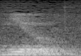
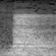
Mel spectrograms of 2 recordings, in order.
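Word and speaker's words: Mouw: All right, at the end of this video, Richard Mew, I don't know how to pronounce his name, Mao, okay, he's a Mao Mao.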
